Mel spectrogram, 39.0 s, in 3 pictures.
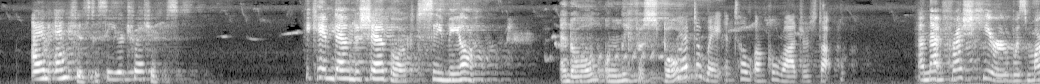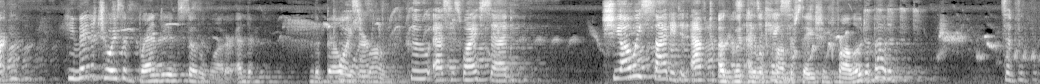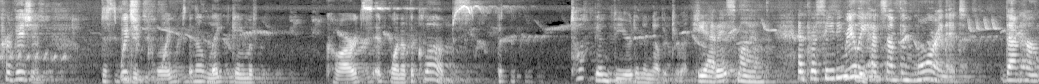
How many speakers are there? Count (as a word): six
